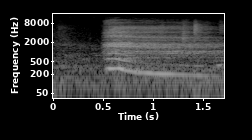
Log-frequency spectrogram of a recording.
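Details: Person with major bad hiccups after a long night of dance: a sudden sharp inward gasp that slides into a falling, squeaky voiced breath, in a quiet room.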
